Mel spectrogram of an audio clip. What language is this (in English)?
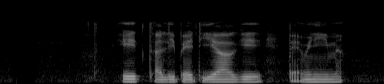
Sinhala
